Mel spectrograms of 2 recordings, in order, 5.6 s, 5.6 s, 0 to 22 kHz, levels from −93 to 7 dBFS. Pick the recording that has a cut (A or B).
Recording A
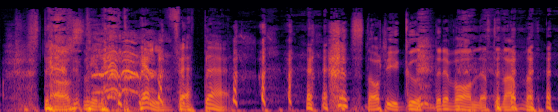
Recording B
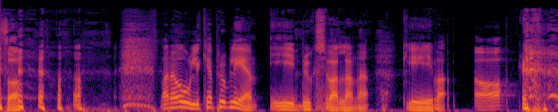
B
